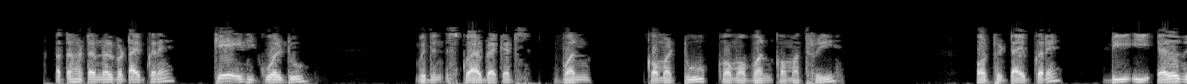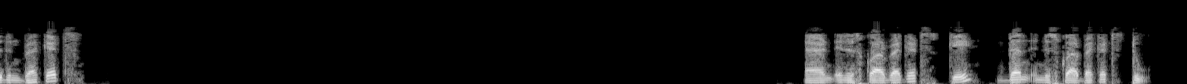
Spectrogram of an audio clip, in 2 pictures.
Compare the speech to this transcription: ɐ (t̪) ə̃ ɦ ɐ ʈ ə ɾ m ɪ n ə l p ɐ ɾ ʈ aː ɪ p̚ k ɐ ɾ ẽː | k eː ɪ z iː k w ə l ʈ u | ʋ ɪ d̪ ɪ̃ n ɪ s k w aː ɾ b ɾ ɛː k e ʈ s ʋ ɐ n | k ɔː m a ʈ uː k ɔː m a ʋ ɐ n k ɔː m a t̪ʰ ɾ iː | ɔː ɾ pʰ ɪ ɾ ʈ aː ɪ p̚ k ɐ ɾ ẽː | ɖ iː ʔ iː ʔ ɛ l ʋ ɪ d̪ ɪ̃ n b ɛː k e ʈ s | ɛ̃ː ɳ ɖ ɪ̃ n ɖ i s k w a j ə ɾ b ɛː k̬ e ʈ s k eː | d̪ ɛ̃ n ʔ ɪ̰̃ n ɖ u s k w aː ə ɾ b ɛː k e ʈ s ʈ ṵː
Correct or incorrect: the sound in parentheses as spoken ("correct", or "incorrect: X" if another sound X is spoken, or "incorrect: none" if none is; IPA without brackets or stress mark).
correct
